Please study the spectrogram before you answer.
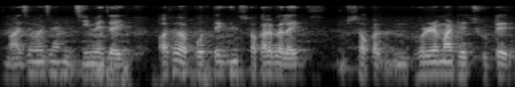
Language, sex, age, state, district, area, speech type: Bengali, male, 30-45, West Bengal, Jhargram, rural, spontaneous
